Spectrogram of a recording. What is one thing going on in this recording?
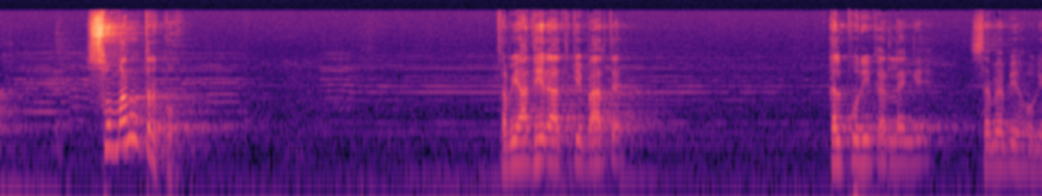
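A middle-aged man speaks expressively into a microphone, in short phrases with pauses.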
